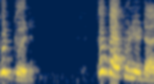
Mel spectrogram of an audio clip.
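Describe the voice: A man does a put-on character voice, gruff and extremely high-pitched for a man. His pitch swings very widely.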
